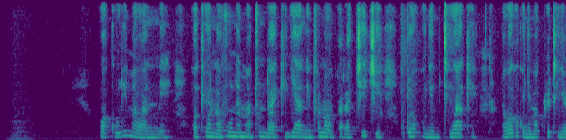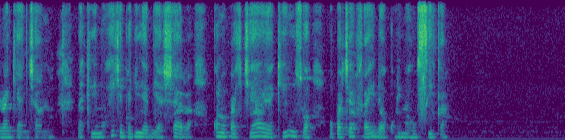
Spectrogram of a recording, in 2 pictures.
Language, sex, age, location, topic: Swahili, female, 25-35, Dar es Salaam, agriculture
